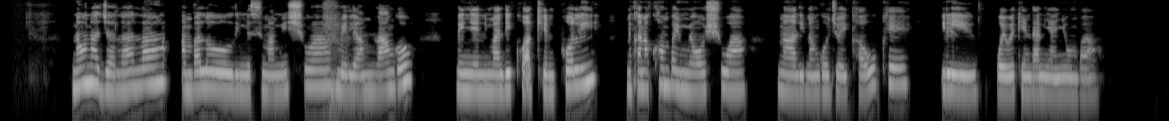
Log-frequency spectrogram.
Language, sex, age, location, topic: Swahili, female, 18-24, Nakuru, government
